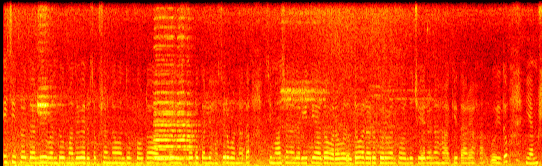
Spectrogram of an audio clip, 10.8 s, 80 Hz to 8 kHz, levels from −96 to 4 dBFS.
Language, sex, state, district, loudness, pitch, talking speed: Kannada, female, Karnataka, Bellary, -19 LUFS, 240 Hz, 155 wpm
